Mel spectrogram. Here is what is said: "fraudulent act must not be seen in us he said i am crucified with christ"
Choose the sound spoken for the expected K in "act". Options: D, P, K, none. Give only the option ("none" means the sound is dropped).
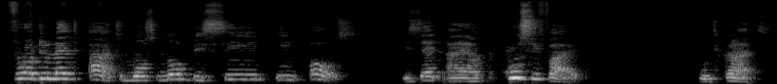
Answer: none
